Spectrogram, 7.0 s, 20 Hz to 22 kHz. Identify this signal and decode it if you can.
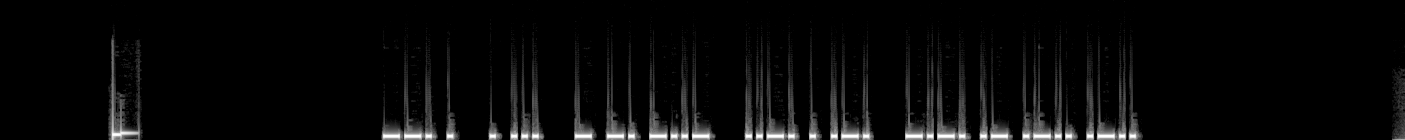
Morse code, heard as a keyed tone, about 42 wpm, 700 Hz. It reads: GE ES TNX FER CALL
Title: K1USN SST QSO Practice 45wpm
